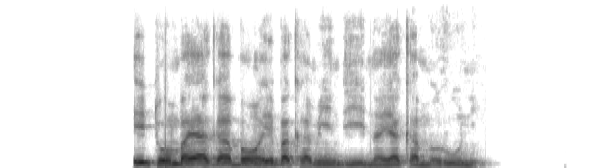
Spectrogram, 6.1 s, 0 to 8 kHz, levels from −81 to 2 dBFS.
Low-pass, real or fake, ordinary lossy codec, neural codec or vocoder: 7.2 kHz; real; Opus, 24 kbps; none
